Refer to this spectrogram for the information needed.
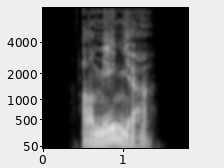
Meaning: Armenian (person)
- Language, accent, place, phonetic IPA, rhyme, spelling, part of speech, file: German, Germany, Berlin, [aʁˈmeːni̯ɐ], -eːni̯ɐ, Armenier, noun, De-Armenier.ogg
